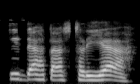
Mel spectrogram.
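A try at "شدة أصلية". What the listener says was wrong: Bukan tidak tasliyah, nggak ada sidah tasliyah, sidah asliyah asli.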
